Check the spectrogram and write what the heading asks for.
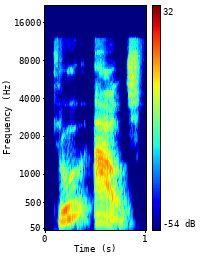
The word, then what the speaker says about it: throughout: TH hasta la GH, todo eso suena a through, through, through, así suena. Y luego la última suena a out, throughout, throughout. Solo tiene dos sílabas.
